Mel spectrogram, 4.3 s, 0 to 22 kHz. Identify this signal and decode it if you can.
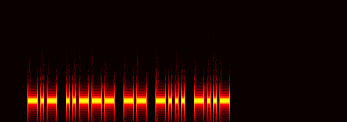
Morse code, heard as a keyed tone, about 29 wpm, 700 Hz. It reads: K2MBX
